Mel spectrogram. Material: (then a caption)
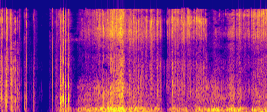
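Foam. Long, pointed green acrylic nails scratch and tap a purple spherical foam cover on a microphone, ending with two single-nail touches on top. A few short muffled taps with brief silences give way to a continuous, dense, low rumbling scrape with almost no bright content.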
